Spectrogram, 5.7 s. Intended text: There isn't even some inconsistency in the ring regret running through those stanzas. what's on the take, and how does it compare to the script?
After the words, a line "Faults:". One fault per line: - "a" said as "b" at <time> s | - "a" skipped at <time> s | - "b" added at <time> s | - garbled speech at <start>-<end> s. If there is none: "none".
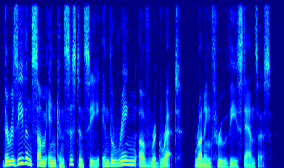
There is even some inconsistency in the ring of regret running through these stanzas.
Faults:
- "isn't" said as "is" at 0.2 s
- "of" added at 2.8 s
- "those" said as "these" at 4.5 s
